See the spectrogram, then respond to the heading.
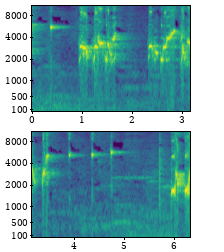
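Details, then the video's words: White-rumped shama singing sharp song fills. Tumbling, scratchy warbled bursts alternate with isolated thin, high whistled pips, ending in a rich warbled phrase. "Ngeri Isian Murai Batu Ini Nembak Tajam"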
